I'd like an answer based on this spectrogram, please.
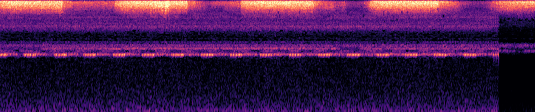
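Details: Wild cicadas giving loud, very high hissing bursts of about a second, each swelling and fading, repeated at a steady pace over a continuous pulsed chirping background that cuts off abruptly near the end.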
